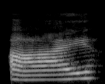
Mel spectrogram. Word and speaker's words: isosceles: Another name for a triangle based on its sides is an isosceles. Please say that with me. Isosceles. Okay, multiple syllables.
